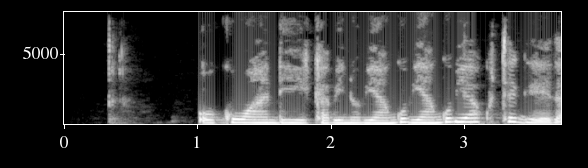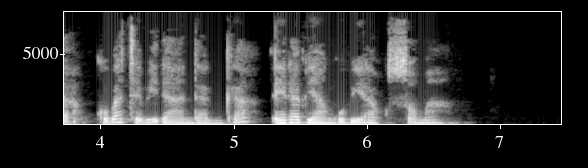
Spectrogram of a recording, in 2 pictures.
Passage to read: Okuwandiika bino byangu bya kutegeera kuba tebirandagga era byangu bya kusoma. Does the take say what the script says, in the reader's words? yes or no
no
